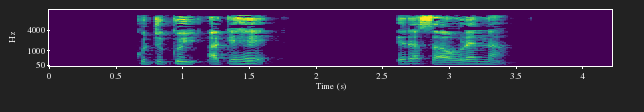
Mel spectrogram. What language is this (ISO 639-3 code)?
giz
